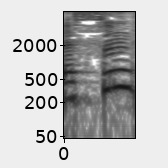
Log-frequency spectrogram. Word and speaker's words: listen: الأفعال دي لازم نحفظها كتابة، فنقول listen فيها t silent، look يبص، read يقرأ، write فيها w silent وبتتنطق write يعني يكتب، sleep ينام، sing يغني،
